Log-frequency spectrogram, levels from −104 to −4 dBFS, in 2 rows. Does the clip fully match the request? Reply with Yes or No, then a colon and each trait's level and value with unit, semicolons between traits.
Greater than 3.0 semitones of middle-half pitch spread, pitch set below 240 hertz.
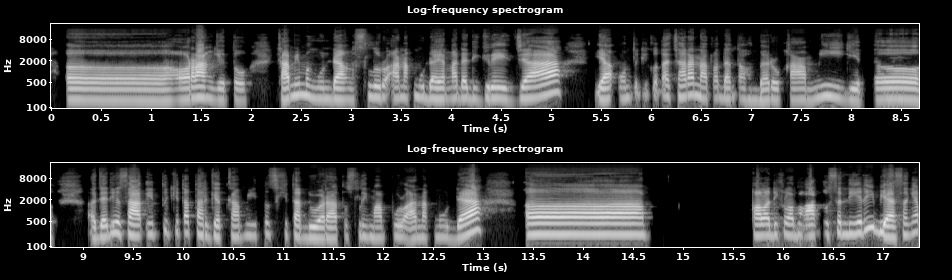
Yes: average, 4.0 semitones; medium, 185 Hz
